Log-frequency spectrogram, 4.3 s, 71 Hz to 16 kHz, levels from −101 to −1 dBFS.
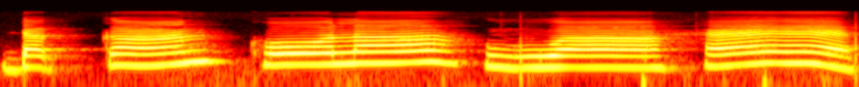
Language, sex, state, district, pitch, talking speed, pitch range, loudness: Hindi, female, Punjab, Fazilka, 275 Hz, 55 wpm, 245-315 Hz, -10 LUFS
